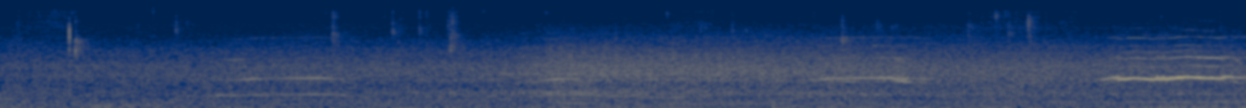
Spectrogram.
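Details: Cats quarrelling over territory on house roofs; a long, steady, wavering yowl near the end follows fainter drawn-out tones earlier, over a low outdoor background hum.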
